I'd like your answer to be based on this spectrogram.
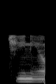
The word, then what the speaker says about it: Chenny: Your last name would be Chinny. That's how you pronounce it? – Chinny, C-H-E-N-N-Y. – Chinny, okay.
